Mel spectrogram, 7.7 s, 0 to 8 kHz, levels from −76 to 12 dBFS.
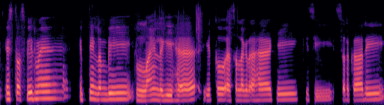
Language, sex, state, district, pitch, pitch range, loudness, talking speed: Hindi, male, Uttarakhand, Uttarkashi, 160 Hz, 150-180 Hz, -16 LUFS, 150 wpm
